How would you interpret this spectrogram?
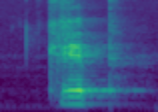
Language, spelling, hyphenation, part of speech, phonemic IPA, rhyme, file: Dutch, krib, krib, noun, /ˈkrɪp/, -ɪp, Nl-krib.ogg
- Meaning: 1. a dam or breakwater constructed perpendicular to the bank, strand and/or water current, to prevent erosion 2. alternative form of kribbe 3. A quarrelsome person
